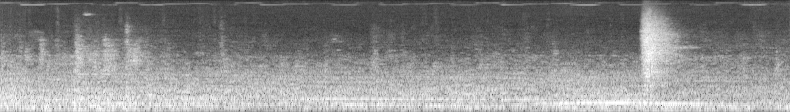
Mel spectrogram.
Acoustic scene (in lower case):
bus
